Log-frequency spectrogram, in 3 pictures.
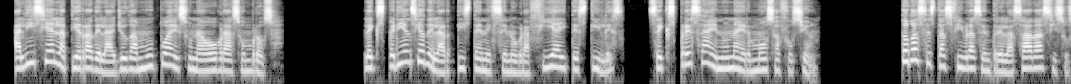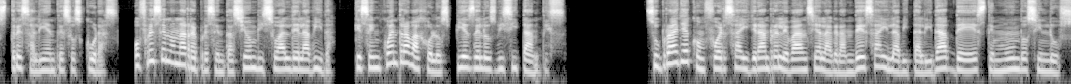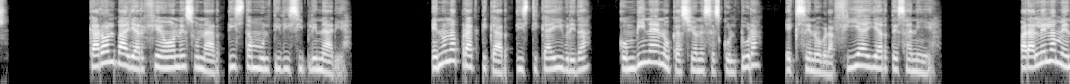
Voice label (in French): espagnol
